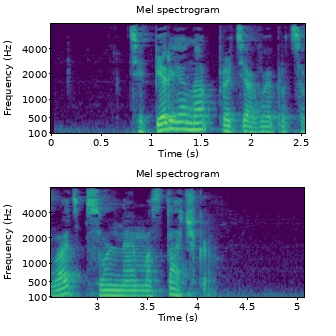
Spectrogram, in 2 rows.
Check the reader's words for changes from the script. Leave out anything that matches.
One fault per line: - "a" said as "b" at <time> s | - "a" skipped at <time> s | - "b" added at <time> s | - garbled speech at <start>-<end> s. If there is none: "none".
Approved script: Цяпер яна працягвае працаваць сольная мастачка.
none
